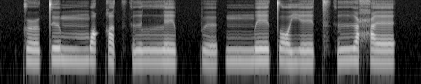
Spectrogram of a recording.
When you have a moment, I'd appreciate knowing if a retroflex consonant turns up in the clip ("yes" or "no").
no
